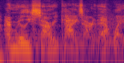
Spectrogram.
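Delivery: hushed whisper with a laugh in it; whispered aside. Retold or imitated. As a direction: lean over and whisper it to your neighbour, half laughing. Leaning over to lady during keynote.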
